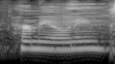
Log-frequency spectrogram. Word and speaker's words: Hermione: So many people didn't know how to say Hermione when those books first came out. – Yeah, I thought that was Hermione. – Hermione. – See? – Yeah. – See? – Which sounds like a pasta.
